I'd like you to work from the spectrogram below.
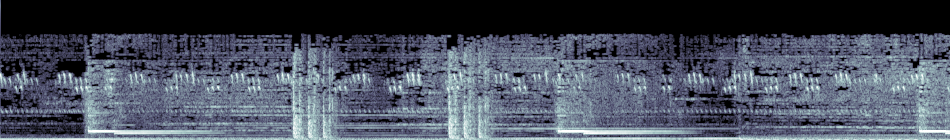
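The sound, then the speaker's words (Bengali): An electric doorbell at a home at night, pressed again and again. A two-note ding-dong sounds a few times, with dull thuds like knocking between the chimes, and a steady low hum runs underneath. “অনেকক্ষণ calling bell”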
